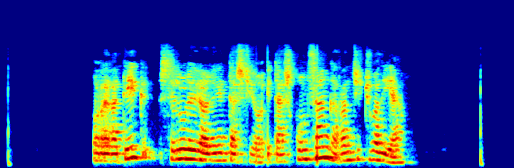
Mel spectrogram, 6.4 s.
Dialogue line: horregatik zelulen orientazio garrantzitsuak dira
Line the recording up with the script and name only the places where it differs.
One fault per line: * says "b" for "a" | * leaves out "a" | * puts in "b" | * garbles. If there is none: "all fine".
* puts in "eta hazkuntzan"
